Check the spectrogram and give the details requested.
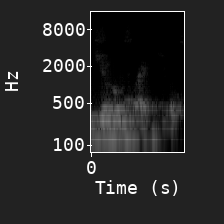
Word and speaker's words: joule: okay so joules joules joules are the units for energy pronounced jewels so let's identify the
